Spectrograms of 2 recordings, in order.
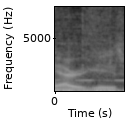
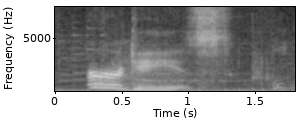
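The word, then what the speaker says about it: Ehrgeiz: fighting game we're playing Ares right which I will pronounce like that forever because that's what the title screen told me is the way to say it actually the title screen said urgies urgies you have to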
